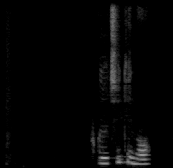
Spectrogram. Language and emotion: Russian, neutral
